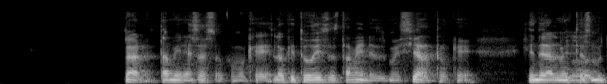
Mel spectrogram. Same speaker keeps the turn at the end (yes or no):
yes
